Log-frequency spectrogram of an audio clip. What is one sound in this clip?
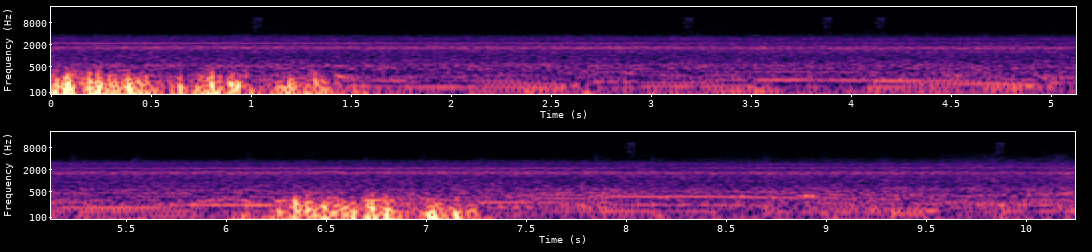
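Soft electronic clicks tick now and then.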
